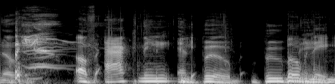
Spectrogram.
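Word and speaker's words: boobne: And lastly, I had, so this word, B-O-O-B-N-E, I'm not sure how you pronounce it, boobney, I don't know.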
